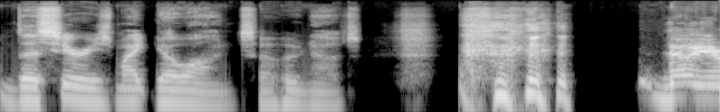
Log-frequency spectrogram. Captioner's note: laugh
